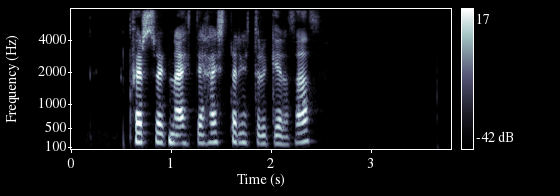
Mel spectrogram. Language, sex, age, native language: Icelandic, female, 40-49, Icelandic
